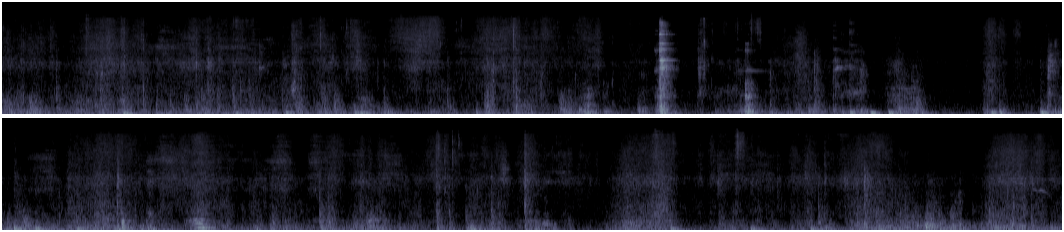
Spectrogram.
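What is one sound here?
Lion cubs scuffle and rustle against clothing.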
